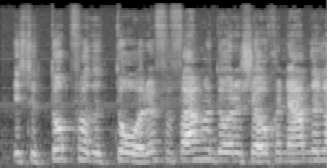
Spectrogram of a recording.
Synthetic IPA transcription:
ɪsdətɔpfɑndətoːɾəvərvɑŋədoəɾənzowχənaːmdəl

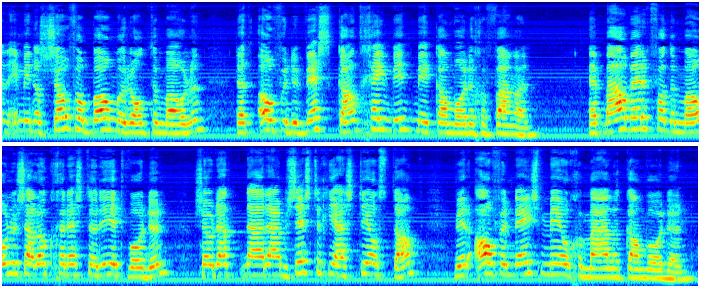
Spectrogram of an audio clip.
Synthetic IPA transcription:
nɪnmɪdəlˠsːowvɪːlˠbowmənrɔnt̚dəmowlən | d̥ɑtowvəɹdəʋɛstkɑntχejnʋɪntmɪːɹkɑnʋɔɹdənχəvɑŋən | ɦətmaːlˠʋɛrkfɑndəmowlənzɑlˠowkχərɛstowrɪːɹtʋɔɹdən | z̥owdɑt̚naːrœɥmzɛstəχjaːɹstɪlˠstɑnt | ʋɪːɾowvəɹnejsmeːlˠχəmaːlənkɑnʋɔɹdən

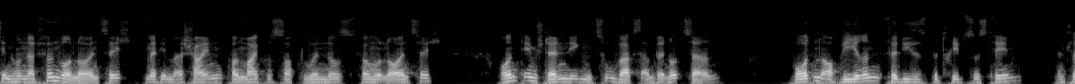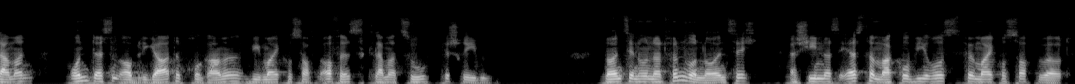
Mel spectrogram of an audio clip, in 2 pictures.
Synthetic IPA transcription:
eːnɦʊndɐtfʏnvʊnnɔʏnt͡sɪç | mɪt̚d̥eːmɛɐʃaɪnənfɔnmaɪkʁ̥osɔːftwɪndoːsfʏmvʊntːɔʏnt͡sɪç | ʔʊnt̚d̥eːmʃtɛndɪɡŋ̩t͡suːvaksanbənʊt͡sɐn | v̥ʊɐdn̩aʊxv̥iːʁ̞ənfyːɐdiːzəsb̥ətʁ̥iːpsz̥ʏstʰeːm | ʔɛnkʰl̥amɐn | ʔʊnt̚d̥ɛsn̩ɔbliɡaːtəpʁ̥oɡʁaməviːmaɪkʁ̥osɔːftʔɔfɪskʰl̥amɐt͡suːɡ̥əʃʁ̥iːbm̩ | nɔʏnt͡seːnhʊndɐtfʏnvʊntnɔʏnt͡sɪç | ʔɛɐʃiːndasʔeːɐstəmaːkʁ̥oviːʁʊsfyːɐmaɪkʁ̥osɔːftvœɐt

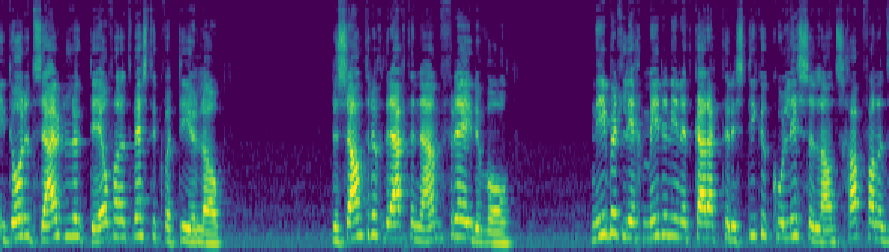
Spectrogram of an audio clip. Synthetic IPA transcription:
idʊərətz̥œɥdələk̚dɪːlˠvɑnətʋɛstəkʋatiːərlowpt | dəzɑntrəχdraːχtdənaːmfrejdəʋolˠt | nibətlɪχtmɪdənɪnɦətkaɾak̚təɾistikəkulɪsəlɑntsχɑpfɑnət

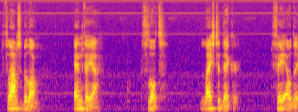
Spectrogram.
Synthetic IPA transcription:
flaːmzbəlɑŋ | ɛnveaː | vlɔt | lɛjs̬tədɛkə̰ɹ | v̥eɛlˠde

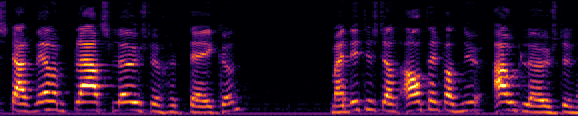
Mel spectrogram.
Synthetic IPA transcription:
staːtʋɛlˠənplaːtsløɥsdənχətejkənt | maːɹdɪtɪzdɑnʔɑlˠtɛjtʋɑtnyʔœwtløɥsdən

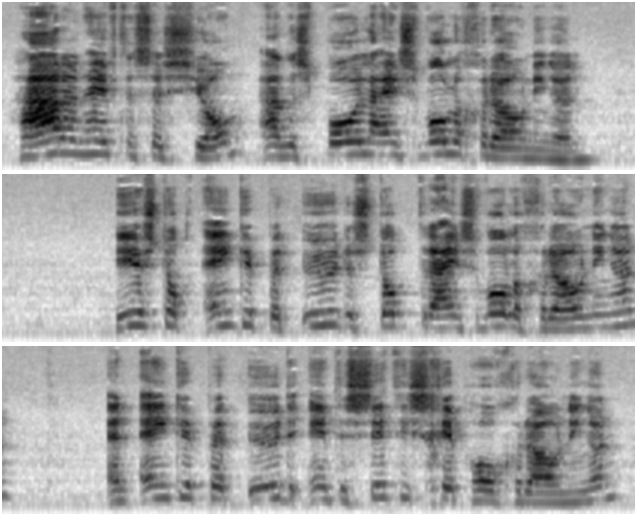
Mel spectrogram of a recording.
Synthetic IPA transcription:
haːɾənɦejftənsɛsjonaːndəspoːlɛjnsʋoləxrownɪŋən | hiəɹstɔp̚tʰejnkɪːrpɛryːɹdəstɔp̚trɛjnsʋɔləxrownɪŋən | ʔɛnejnkɪːɹpɛryːɹdəʔɪntəsɪtisχɪphowxrownɪŋən

